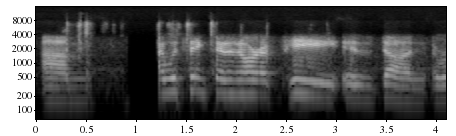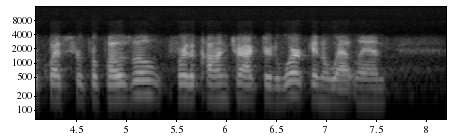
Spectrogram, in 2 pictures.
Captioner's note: phone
